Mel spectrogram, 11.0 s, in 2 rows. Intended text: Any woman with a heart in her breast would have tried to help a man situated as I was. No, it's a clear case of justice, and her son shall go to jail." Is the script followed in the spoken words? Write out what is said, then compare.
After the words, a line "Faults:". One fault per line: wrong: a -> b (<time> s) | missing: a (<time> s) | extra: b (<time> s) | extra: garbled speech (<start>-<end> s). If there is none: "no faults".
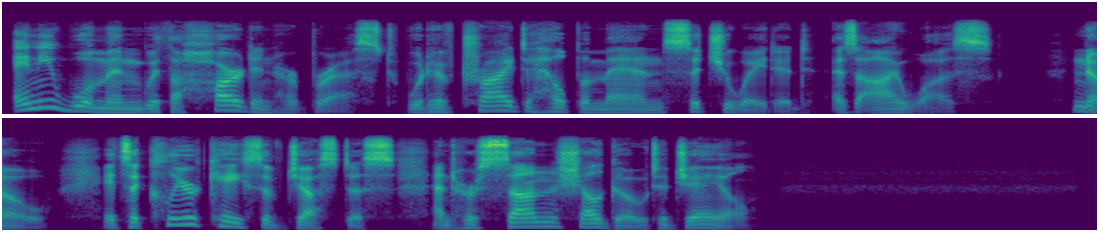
Any woman with a heart in her breast would have tried to help a man situated as I was. No, it's a clear case of justice, and her son shall go to jail."
Faults:
no faults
